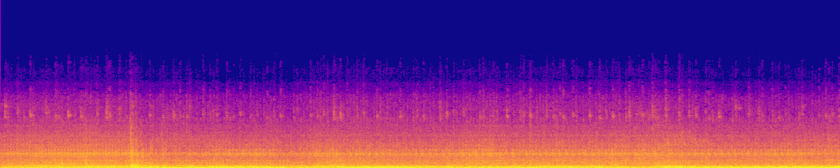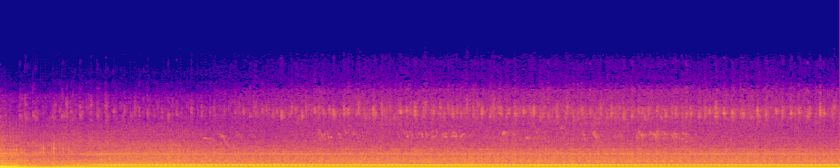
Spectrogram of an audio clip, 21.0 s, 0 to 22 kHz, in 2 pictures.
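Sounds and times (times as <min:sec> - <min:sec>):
diesel engine low hum: 0:00.0 - 0:21.0
faint steady whine: 0:00.0 - 0:21.0.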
